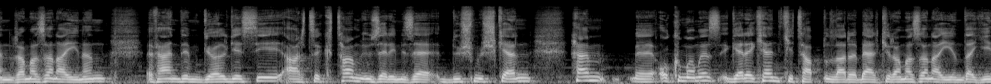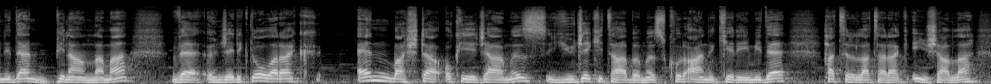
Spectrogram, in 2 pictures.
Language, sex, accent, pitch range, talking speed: Turkish, male, native, 110-140 Hz, 90 wpm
